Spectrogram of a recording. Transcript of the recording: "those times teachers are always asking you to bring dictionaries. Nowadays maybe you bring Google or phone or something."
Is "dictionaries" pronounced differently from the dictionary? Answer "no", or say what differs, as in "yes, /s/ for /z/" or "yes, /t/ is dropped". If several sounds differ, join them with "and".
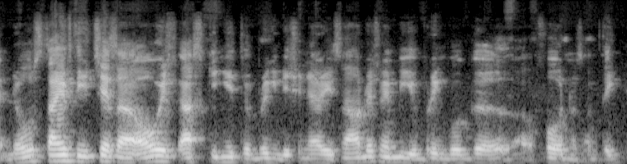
yes, /k/ is dropped and /s/ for /z/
